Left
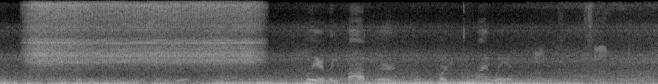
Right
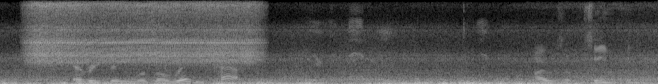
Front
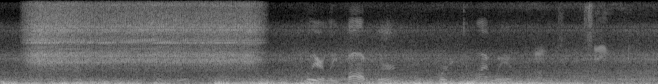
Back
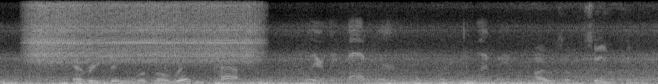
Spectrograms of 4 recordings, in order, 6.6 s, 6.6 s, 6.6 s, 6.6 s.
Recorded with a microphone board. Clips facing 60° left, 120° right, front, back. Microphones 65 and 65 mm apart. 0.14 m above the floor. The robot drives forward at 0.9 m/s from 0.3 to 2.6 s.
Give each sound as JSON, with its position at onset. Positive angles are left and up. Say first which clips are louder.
{"t": 0.7, "sound": "a man speaking", "louder": "right 5 dB, back 5 dB", "azimuth_deg": -145}
{"t": 3.1, "sound": "a man speaking", "louder": "left 4 dB, front 2 dB", "azimuth_deg": 70}
{"t": 5.3, "sound": "a man speaking", "louder": "right 4 dB, back 4 dB", "azimuth_deg": -140}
